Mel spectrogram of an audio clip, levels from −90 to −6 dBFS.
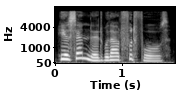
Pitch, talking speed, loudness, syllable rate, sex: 225 Hz, 135 wpm, -18 LUFS, 4.9 syllables/s, female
